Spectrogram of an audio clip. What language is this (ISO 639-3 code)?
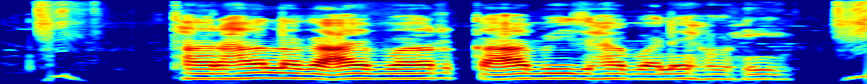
hne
